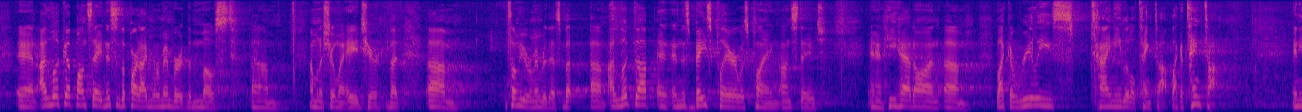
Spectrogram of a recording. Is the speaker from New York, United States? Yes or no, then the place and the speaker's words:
no; Georgia, United States; I'm from Hickville, rural Georgia.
